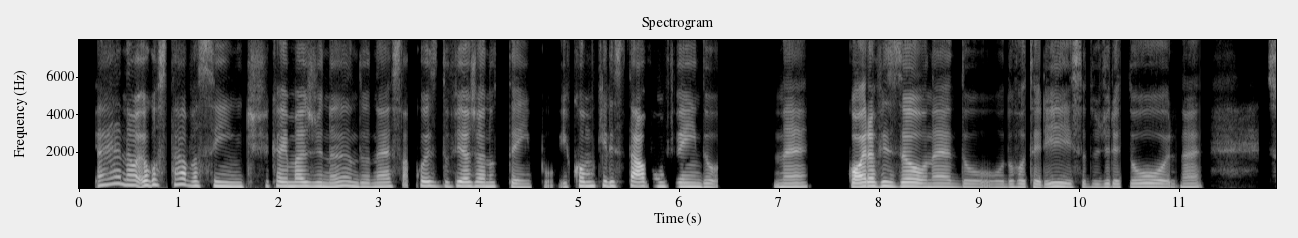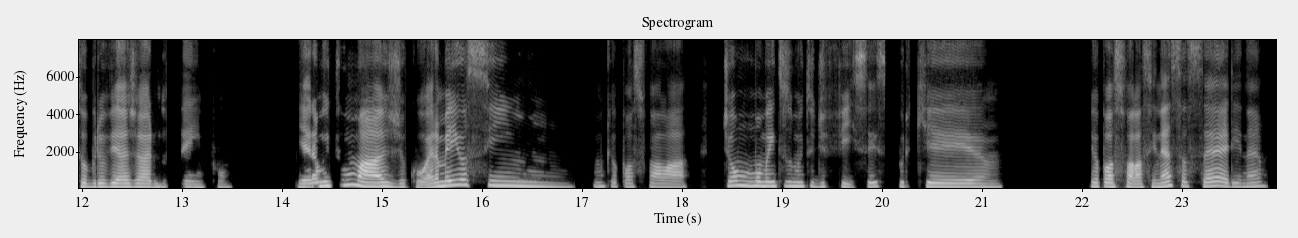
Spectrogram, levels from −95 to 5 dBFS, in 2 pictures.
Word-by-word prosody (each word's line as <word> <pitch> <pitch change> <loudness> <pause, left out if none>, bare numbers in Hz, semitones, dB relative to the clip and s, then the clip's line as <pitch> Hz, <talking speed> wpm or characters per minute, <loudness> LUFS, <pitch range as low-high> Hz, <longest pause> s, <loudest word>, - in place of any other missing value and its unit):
É, 290 +8 -3
não, 270 -4 +1
eu 245 +2 +3
gostava 280 -1 -1
assim 210 -3 +1
de 175 - -13
ficar 215 +1 -3
imaginando, 205 -1 +1
né, 190 +2 -1
essa 200 -1 -5
coisa 225 -2 +1
do 205 +1 -7
viajar 210 0 +2
no 200 0 0
tempo 170 -4 -7
e 185 - -9
como 215 +3 +2
que 220 - -7
eles 215 -2 0
estavam 205 -2 +2
vendo, 190 -3 0 0.6
né, 180 +1 -1 0.4
qual 190 -1 +8
era 205 +2 +7
a - - +6
visão, 200 -2 +3
né, 180 0 -1
do 160 -1 -8
do 155 +1 -7
roteirista, 165 +1 -2
do 155 0 -10
diretor, 170 +1 -3
né, 175 +1 -5 0.7
sobre 180 -2 -1
o 180 - 0
viajar 180 -2 +3
no 165 +1 -5
tempo. 155 -1 -9 0.7
E 170 -2 0
era 190 +3 +2
muito 225 +5 +2
mágico. 195 - +5
Era 175 +6 +3
meio 245 +5 +4
assim, 240 -3 0 0.8
como 195 0 -6
que 195 - -17
eu - - -11
posso 180 0 -9
falar? 170 -4 -1 0.4
Tinham 235 +1 0
momentos 220 -2 +2
muito 205 0 0
difíceis 185 +1 -6
porque, 180 -3 -1 1.2
eu 195 - 0
posso 195 -1 +2
falar, 180 -5 +4
assim, 170 +2 -4
nessa 215 +3 +1
série, 205 -2 -1
né 195 +3 -4
195 Hz, 155 wpm, -23 LUFS, 175-215 Hz, 1.2 s, qual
